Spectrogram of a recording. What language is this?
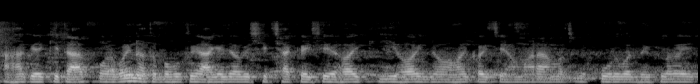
Maithili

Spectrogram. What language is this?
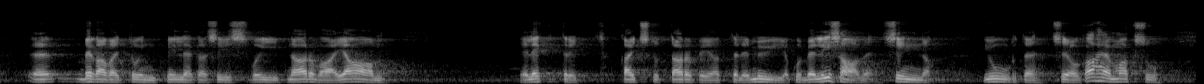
Estonian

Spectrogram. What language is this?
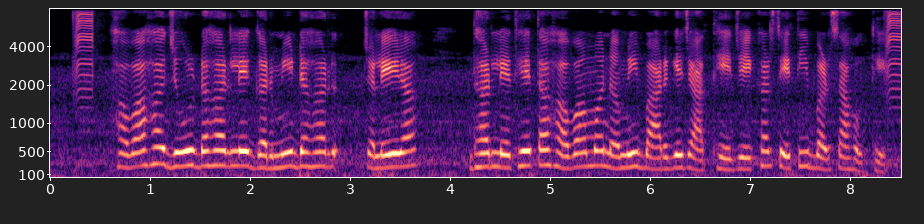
Chhattisgarhi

